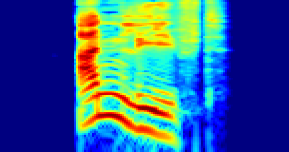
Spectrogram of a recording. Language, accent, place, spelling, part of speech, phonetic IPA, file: German, Germany, Berlin, anlieft, verb, [ˈanˌliːft], De-anlieft.ogg
- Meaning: second-person plural dependent preterite of anlaufen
